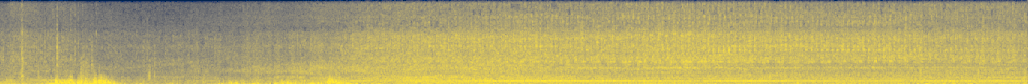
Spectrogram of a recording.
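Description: Uneven knocks come and go over the idle in the first few seconds, then it settles to a steady hum; an intermittent knock.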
